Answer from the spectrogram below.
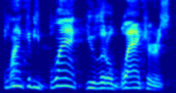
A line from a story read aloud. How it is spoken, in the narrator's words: yelled the hobos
